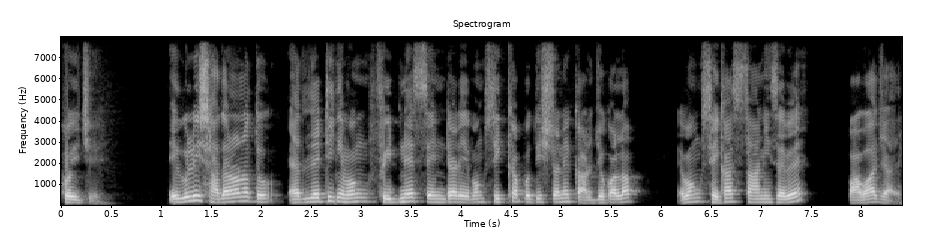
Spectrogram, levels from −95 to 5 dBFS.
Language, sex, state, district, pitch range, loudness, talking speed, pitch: Bengali, male, West Bengal, Kolkata, 150-175 Hz, -15 LUFS, 120 wpm, 160 Hz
